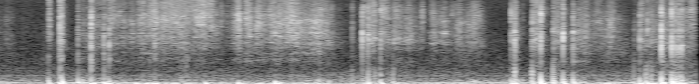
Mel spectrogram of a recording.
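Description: A yellow hollow plastic piggy bank with a heart decal is held in both hands and rubbed and tapped with the fingertips. A soft, continuous rubbing and scratching texture runs throughout, broken by sharp, bright taps that cluster near the middle and end. Each tap dies away almost instantly.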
